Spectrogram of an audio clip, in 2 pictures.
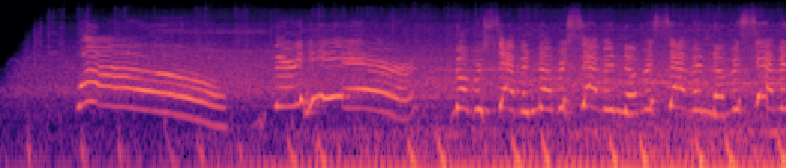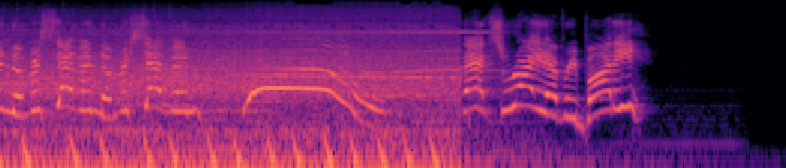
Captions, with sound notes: [crowd cheering, cameras flashing] Whoa! They're here! Number seven, number seven, number seven, number seven, number seven, number seven! [sound amplifying, rapid heartbeat] Wooo! That's right everybody! [sounds stop]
